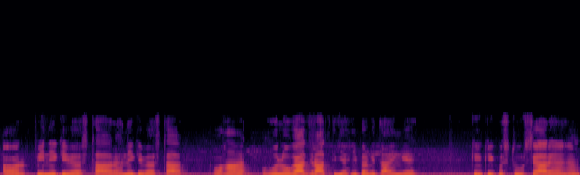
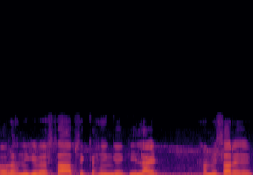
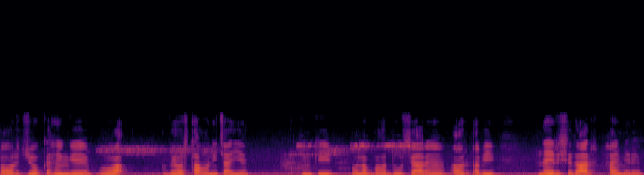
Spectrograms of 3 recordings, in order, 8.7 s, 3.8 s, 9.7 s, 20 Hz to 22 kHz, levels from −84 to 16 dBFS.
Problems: constant background noise, background conversations at intervals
